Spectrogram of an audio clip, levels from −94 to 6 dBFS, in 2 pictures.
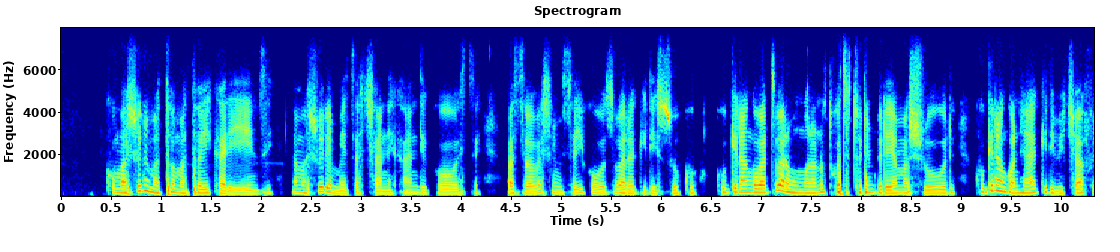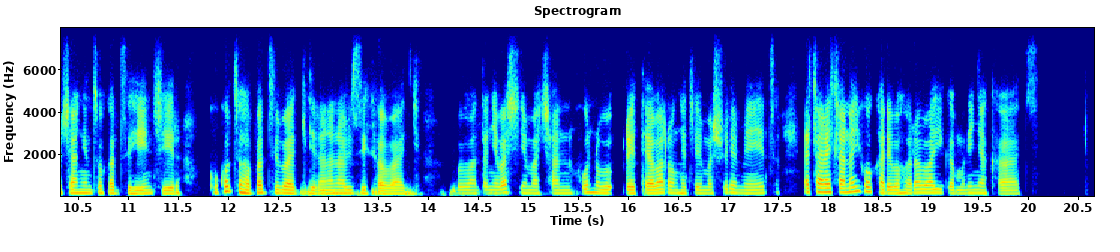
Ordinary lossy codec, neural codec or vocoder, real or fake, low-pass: Opus, 32 kbps; none; real; 7.2 kHz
